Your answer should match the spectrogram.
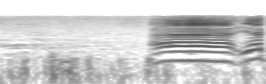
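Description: A person's voice holding a drawn-out 'eeh' for just under a second, a hesitation sound between phrases of speech. Faint background noise comes before it.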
